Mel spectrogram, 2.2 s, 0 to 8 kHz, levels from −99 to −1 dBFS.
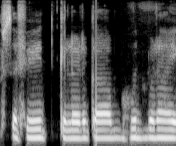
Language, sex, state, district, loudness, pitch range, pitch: Hindi, female, Bihar, Kishanganj, -14 LUFS, 170-180 Hz, 170 Hz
